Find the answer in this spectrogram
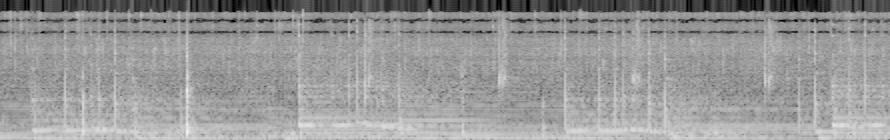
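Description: Kitchen knife chopping water spinach (kangkong) stems on a wooden chopping board: irregular sharp knocks, the loudest about two seconds in. Background music with a repeating melody and bass runs underneath.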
